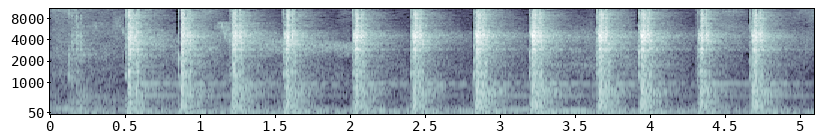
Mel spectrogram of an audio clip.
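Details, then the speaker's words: 2007/2008 Toyota Corolla flex, front left wheel: sharp hollow clunks about three a second; brake caliper slide pin fault after brake pad change, from wear or lack of lubrication. "esse barulho é o defeito que tem no pino deslizante da pinça de freio"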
